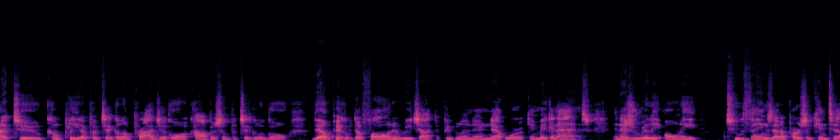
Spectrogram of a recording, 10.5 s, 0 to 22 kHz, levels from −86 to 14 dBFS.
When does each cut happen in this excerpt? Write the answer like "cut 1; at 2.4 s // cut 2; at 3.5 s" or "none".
cut 1; at 9.0 s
